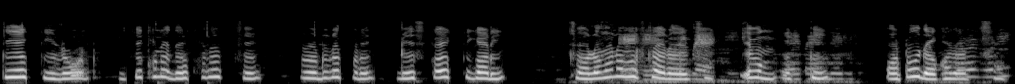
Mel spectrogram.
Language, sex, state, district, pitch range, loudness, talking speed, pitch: Bengali, female, West Bengal, Kolkata, 260-330 Hz, -17 LUFS, 120 wpm, 280 Hz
